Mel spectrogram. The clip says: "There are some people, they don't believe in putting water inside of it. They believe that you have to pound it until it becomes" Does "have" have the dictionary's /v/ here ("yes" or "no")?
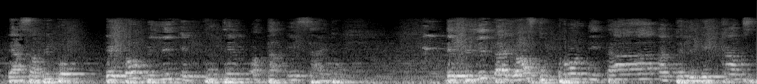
no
